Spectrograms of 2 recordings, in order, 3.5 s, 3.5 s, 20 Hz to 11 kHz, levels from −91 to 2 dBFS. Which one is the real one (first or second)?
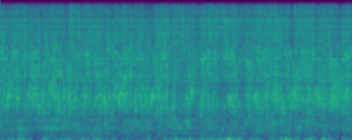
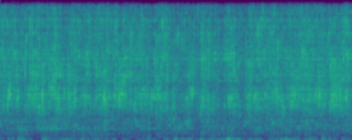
second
